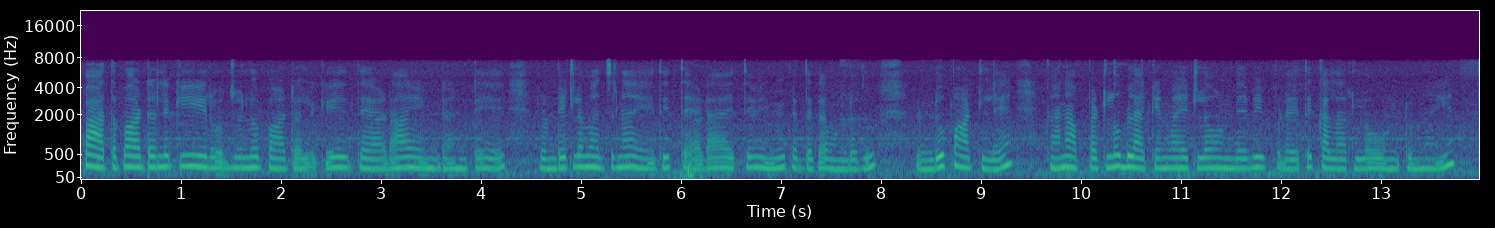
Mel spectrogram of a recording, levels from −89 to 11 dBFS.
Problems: none marked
